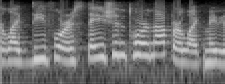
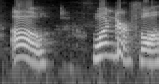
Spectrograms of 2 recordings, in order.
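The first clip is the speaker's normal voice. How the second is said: ironic, sardonic, sarcastic delivery; 3 semitones higher, 4 dB louder than usual. Repeating another player's "wonderful" back to them: imitating a sarcastic tone. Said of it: "Was that a sarcastic wonderful?".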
